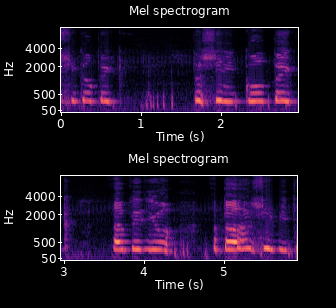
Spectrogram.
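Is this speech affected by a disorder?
Yes: cerebral palsy; speech hard to understand.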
